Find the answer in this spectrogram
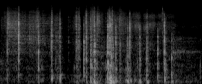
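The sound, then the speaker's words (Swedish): Paper lottery entries being mixed and drawn from a jar, heard as quick, irregular rustles and dry clicking crackles of slips shuffled together, moderately loud and without speech. “Så nu häller vi ner de som har alla rätt i en burk med de som inte hade det och blandar. Och drar.”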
